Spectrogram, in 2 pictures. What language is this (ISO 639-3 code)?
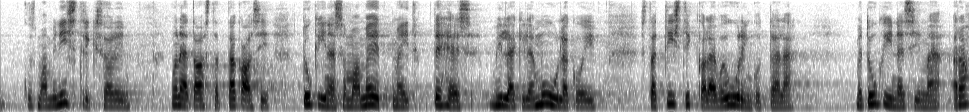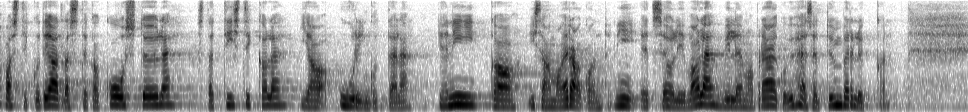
est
